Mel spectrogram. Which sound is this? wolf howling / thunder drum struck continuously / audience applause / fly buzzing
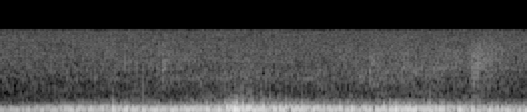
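thunder drum struck continuously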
